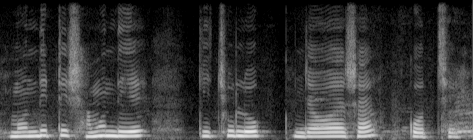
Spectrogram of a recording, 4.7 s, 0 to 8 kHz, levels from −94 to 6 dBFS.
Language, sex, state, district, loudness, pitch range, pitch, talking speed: Bengali, female, West Bengal, Cooch Behar, -14 LUFS, 230-260 Hz, 250 Hz, 100 wpm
